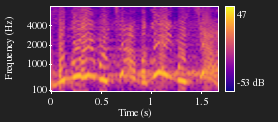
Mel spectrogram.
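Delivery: high insistent demand; whining demand, repeated; demanding plea. Retold or imitated. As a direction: insist God fix her, pitched high. Demanding God change the wife.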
